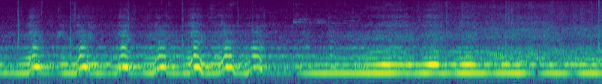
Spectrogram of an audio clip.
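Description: Background music: a quick run of repeated ornamented notes over a steady drone, then long held notes from about two seconds in.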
